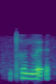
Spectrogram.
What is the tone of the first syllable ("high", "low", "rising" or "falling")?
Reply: low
